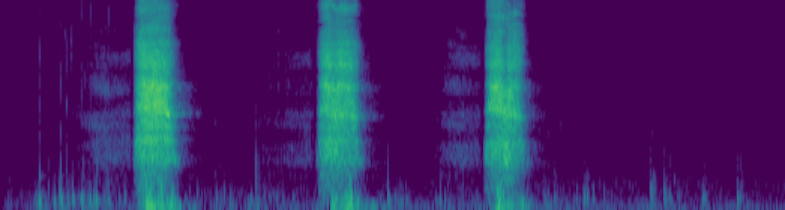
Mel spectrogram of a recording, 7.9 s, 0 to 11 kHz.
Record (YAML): exhalation_length: 7.9 s
exhalation_amplitude: 14281
exhalation_signal_mean_std_ratio: 0.29
survey_phase: beta (2021-08-13 to 2022-03-07)
age: 45-64
gender: Female
wearing_mask: 'No'
symptom_none: true
smoker_status: Never smoked
respiratory_condition_asthma: false
respiratory_condition_other: false
recruitment_source: REACT
submission_delay: 2 days
covid_test_result: Negative
covid_test_method: RT-qPCR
